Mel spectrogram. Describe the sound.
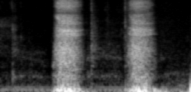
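Someone blows on an opened machine in two breathy bursts, each lasting about a third of a second and separated by a short pause, followed by a sudden low thump at the very end.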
